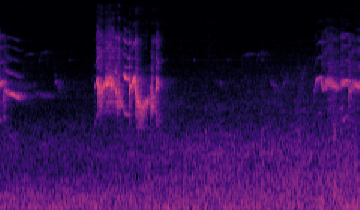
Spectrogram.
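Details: Brown-eared bulbuls, two birds disputing territory in a cherry tree in late September. The resident bird angrily calls over an intruder. A thin call is followed by a loud burst of harsh, warbling shrieks, then a quieter drawn-out squeal near the end.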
